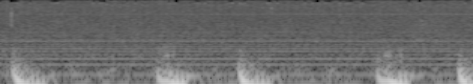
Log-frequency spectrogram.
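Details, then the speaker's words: Normal heart sounds as a comparison in a talk on children with heart murmurs: regular low lub-dub pairs with a steady hum behind, no murmur. "Cómo se escucha un corazón normal más o menos"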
